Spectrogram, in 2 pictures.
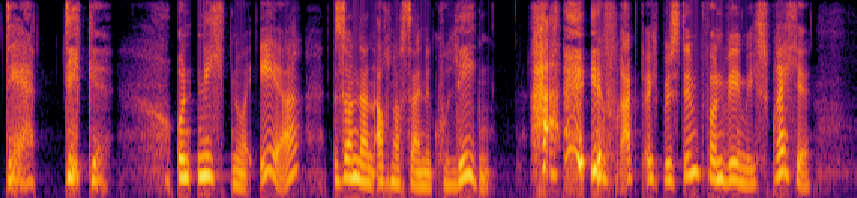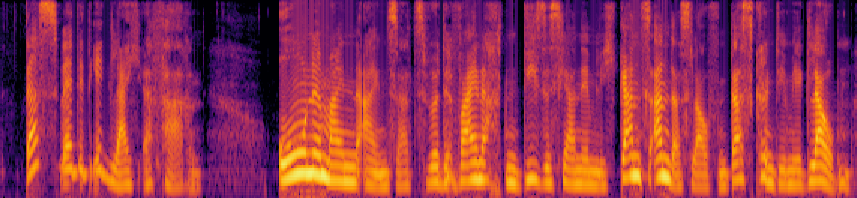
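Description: A woman playing a chatty, curious reporter who narrates a children's radio play expressively, with a husky voice. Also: medium pitch, very animated, moderate pace, no room sound, studio quality. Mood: excited, storytelling.

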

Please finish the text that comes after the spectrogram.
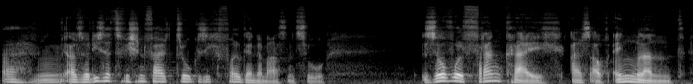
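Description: An actor playing a formal chronicler, narrating a scripted radio drama in a documentary manner. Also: male voice, lowish voice, a little mellow. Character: formal chronicler recounting a history.

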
